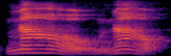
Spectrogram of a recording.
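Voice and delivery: high, swooping horrified no; mock refusal. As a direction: imitate someone recoiling at the idea. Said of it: "And they're like".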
